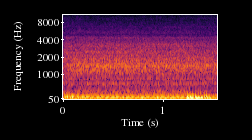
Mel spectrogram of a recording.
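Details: 2017 Ram 2500 Cummins diesel, G56 manual with Valair quiet dual disc clutch, stock ATF+4 before Delvac 50 swap, idle clutch out: low loose gearbox rattle, gear rollover noise.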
